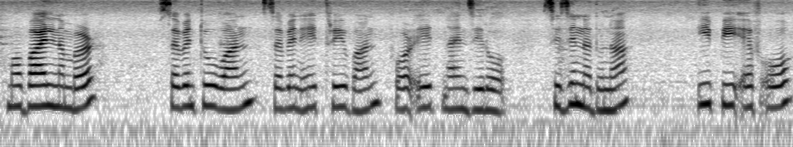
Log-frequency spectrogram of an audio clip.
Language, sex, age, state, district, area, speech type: Manipuri, female, 45-60, Manipur, Tengnoupal, urban, read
